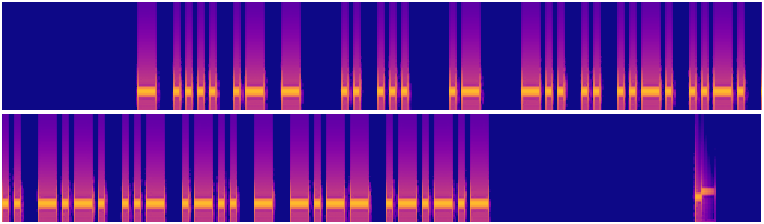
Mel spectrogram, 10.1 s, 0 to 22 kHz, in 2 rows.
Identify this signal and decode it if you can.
Morse code, heard as a keyed tone, about 30 wpm, 700 Hz. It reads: THAT IS A DIFFICULTY.
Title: Sentences from Top 1500 Words 30wpm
